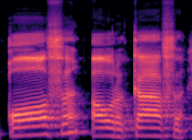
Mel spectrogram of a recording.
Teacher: ان دونوں کی مخرج زبان کی جڑ سے ہے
